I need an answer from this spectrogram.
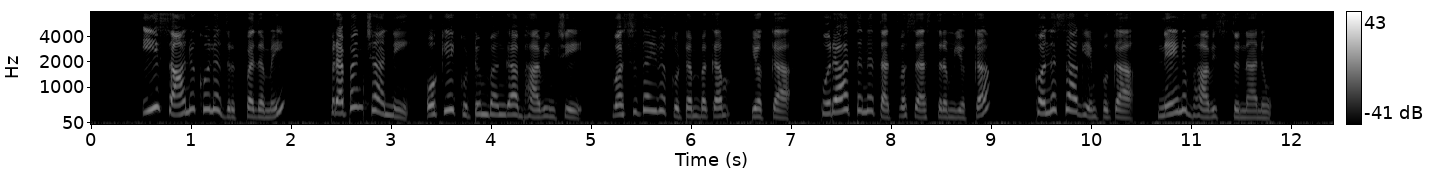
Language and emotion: Telugu, neutral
